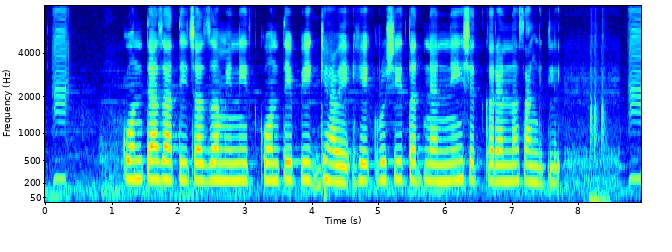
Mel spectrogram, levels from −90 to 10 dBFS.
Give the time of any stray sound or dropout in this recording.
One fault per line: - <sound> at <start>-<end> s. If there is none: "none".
- whoosh at 8.2-8.5 s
